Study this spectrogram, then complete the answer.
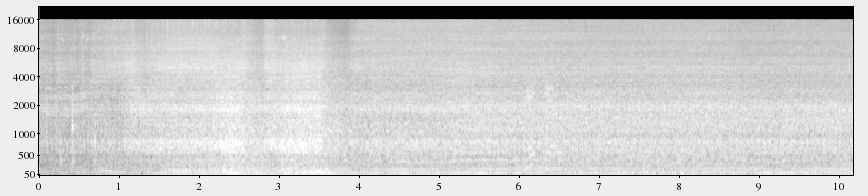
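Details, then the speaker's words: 1981 Pierre Cardin Evolution 1 with a loose distributor: engine catches and keeps running but lumpy and uneven under steady hiss; running very rich, smoking out the shop, could probably use a tune. "yeah it's actually staying running now but it's like poo we definitely need to chase down woo that is fat it's smoking out the shop"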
